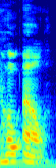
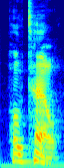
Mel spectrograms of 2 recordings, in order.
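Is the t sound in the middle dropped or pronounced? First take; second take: dropped; pronounced. First: The t sound in the middle is dropped. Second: The t sound in the middle is pronounced.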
